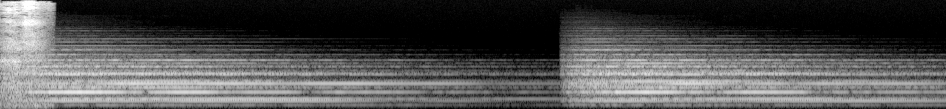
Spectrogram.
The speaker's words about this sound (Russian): Интересно, что я был в Черновцах э, в это время, и в Черновцах э, звук воздушной тревоги начинается с удара колоколом, с таким набатом такой немножко церковный.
